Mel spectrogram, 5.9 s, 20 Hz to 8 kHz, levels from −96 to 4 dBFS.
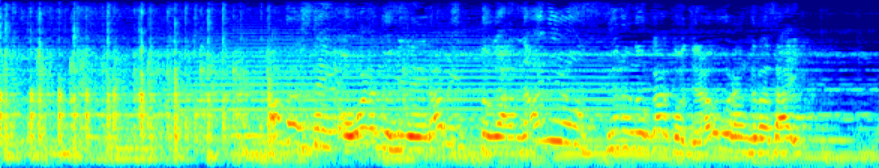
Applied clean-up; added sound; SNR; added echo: none; Trumpet; 19 dB; reverberation time 0.3 s.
